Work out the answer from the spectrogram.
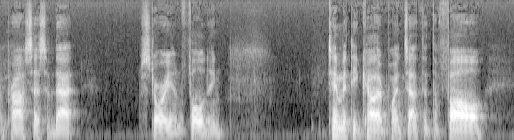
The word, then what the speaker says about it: Timothy Keller: just spasming it's weird timothy kelly also dude i've been saying it wrong this whole time timothy keller not the whole time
